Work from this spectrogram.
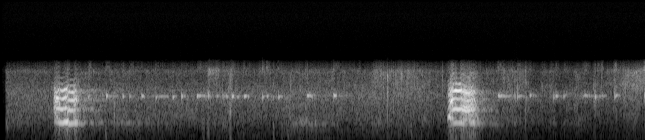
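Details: Young female hunting dog working on wild boar, barking outdoors: two loud, harsh barks about four seconds apart, with a steady high whistle-like tone and faint rustling between them.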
